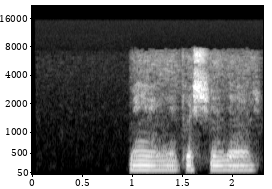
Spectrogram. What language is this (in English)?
Swahili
